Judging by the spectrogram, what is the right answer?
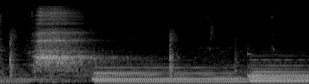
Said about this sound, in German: Zeit für eine Pause. Atmen Sie tief ein und wieder aus.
